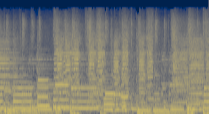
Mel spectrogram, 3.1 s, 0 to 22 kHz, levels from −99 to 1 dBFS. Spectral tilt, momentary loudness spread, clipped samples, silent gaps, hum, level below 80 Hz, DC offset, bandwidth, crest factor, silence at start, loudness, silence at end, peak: -4 dB/octave; 3 LU; under 0.1%; none; none; -34 dBFS; under 0.1%; 16 kHz; 12 dB; 0 s; -20 LUFS; 0 s; -8 dBFS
